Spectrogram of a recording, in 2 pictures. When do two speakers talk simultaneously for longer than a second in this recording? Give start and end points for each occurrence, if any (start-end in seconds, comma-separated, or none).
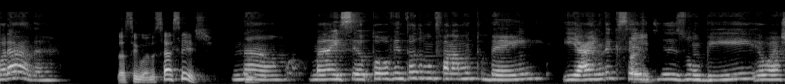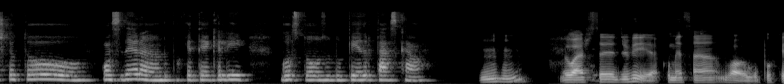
none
